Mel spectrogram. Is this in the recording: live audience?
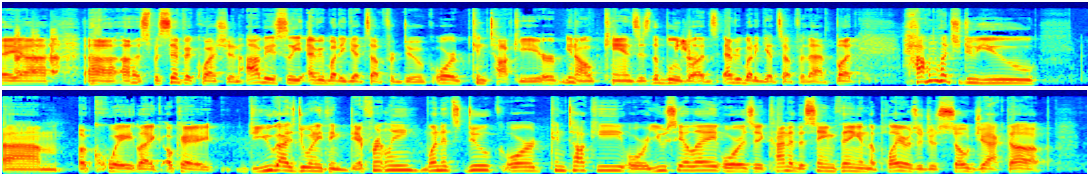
no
